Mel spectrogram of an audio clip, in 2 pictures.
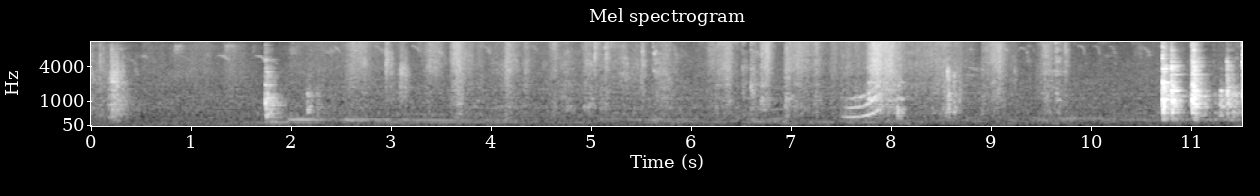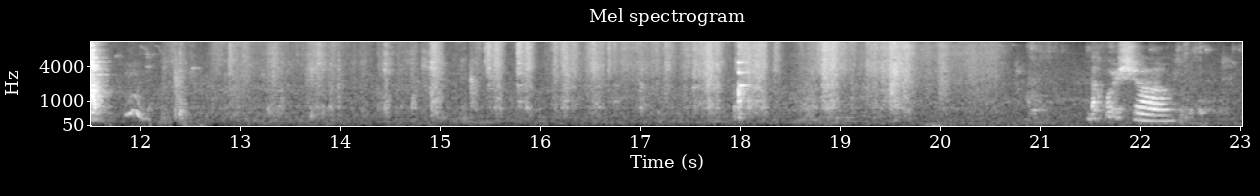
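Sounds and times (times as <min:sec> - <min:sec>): cookware clattering: 0:10.7 - 0:11.8.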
